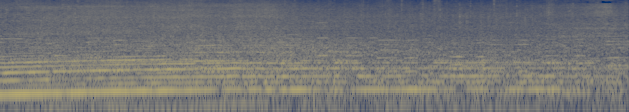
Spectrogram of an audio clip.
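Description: Accordion playing on a city street while a motor vehicle accelerates past, its engine pitch rising over the first two seconds, loudest near the start.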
